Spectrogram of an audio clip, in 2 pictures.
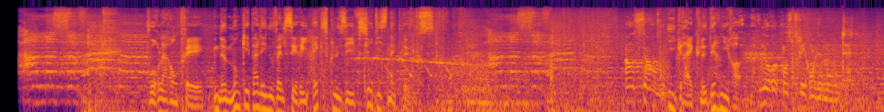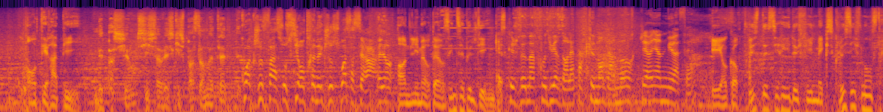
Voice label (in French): evenement promo, voix off publicité; DISNEY+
